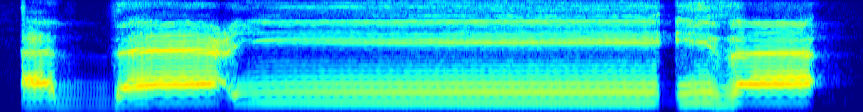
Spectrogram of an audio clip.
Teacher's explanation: ياء مد ووراها همزة فتبقى مد منفصل ست حركات، يعني لما نيجي نقرأ نقول ايه، أجيب دعوة الداع الداعي إذا، يبقى لما هقف بسكون العين لأن ما بقاش في ياء، لما يوصل يحط الياء، يبقى شرط إن ورش يحط الياء إمتى؟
